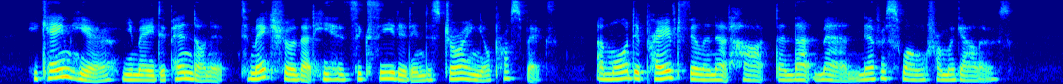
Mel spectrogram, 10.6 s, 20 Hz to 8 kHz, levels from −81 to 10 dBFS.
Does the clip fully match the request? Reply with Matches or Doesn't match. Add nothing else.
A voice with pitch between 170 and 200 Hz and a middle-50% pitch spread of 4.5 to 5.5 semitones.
Doesn't match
